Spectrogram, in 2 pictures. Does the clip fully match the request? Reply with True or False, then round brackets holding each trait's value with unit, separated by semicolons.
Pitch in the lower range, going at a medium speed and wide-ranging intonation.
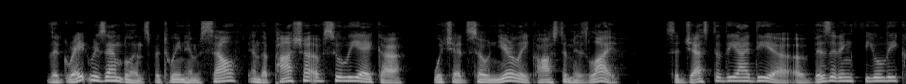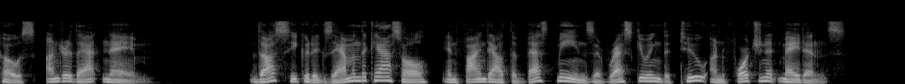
True (115 Hz; 155 wpm; 7.9 semitones)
